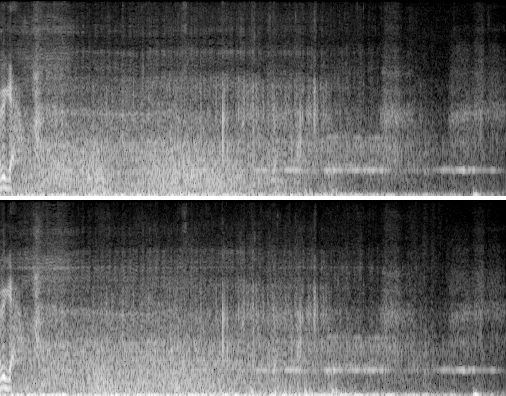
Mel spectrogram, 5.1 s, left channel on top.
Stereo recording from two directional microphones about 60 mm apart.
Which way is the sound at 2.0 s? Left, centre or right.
Left.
